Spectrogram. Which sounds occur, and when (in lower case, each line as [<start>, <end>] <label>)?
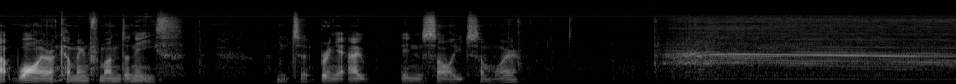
[0.00, 0.05] generic impact sounds
[0.00, 1.79] male speech
[0.00, 9.55] mechanisms
[1.94, 2.02] tick
[2.14, 2.48] breathing
[2.59, 2.66] tick
[2.73, 3.67] male speech
[2.78, 3.04] generic impact sounds
[3.77, 3.86] clicking
[3.96, 5.20] male speech
[4.99, 5.72] generic impact sounds
[6.07, 6.31] generic impact sounds
[6.50, 6.67] generic impact sounds
[6.82, 7.05] generic impact sounds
